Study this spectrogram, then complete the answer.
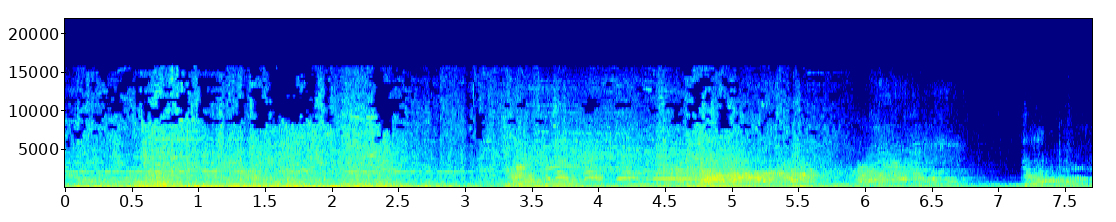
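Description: Game spell effects whoosh and crackle in a busy fight.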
